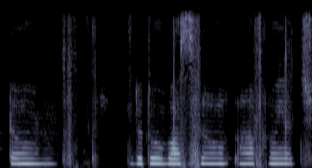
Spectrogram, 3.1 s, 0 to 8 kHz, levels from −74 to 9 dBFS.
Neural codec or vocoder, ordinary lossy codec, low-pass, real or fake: codec, 24 kHz, 0.9 kbps, WavTokenizer, medium speech release version 2; none; 7.2 kHz; fake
